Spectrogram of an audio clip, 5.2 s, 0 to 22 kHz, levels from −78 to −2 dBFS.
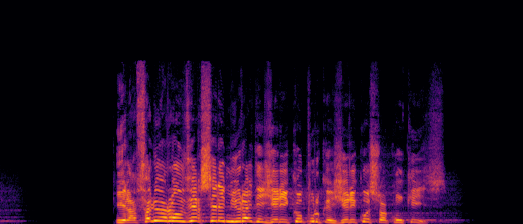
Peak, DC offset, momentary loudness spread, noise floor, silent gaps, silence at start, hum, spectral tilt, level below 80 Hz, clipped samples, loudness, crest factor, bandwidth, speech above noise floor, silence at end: -4 dBFS; under 0.1%; 13 LU; -80 dBFS; none; 1.15 s; none; -2 dB/octave; -74 dBFS; under 0.1%; -17 LUFS; 18 dB; 16.5 kHz; 61 dB; 0.8 s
